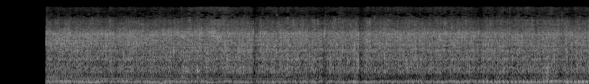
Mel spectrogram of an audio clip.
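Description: Sambal, lemongrass, salam leaf and whole chilies sizzling in hot oil in a stainless-steel wok. A steady sizzle that starts abruptly about half a second in.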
